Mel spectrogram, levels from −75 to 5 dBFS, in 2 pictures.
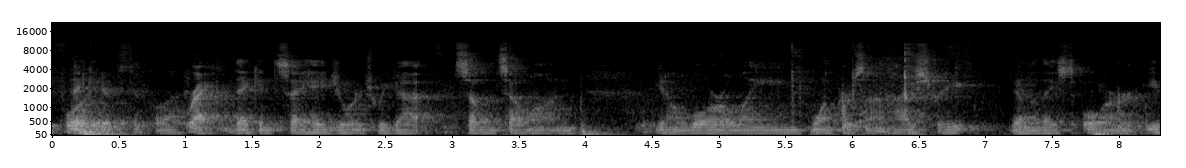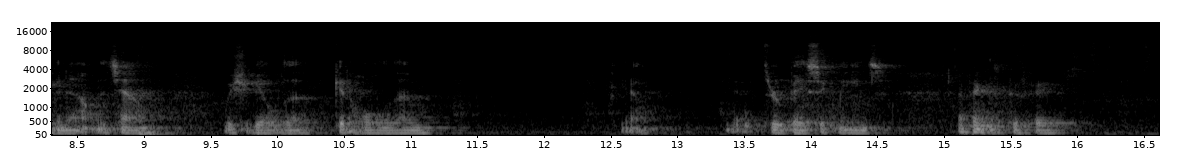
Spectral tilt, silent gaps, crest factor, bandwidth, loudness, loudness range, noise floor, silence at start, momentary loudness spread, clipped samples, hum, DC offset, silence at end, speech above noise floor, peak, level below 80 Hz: -6 dB/octave; none; 24 dB; 16 kHz; -36 LUFS; 8 LU; -64 dBFS; 0 s; 14 LU; under 0.1%; none; under 0.1%; 0 s; 29 dB; -12 dBFS; -50 dBFS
